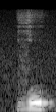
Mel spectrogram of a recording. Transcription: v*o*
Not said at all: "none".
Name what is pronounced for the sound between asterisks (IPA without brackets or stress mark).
u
